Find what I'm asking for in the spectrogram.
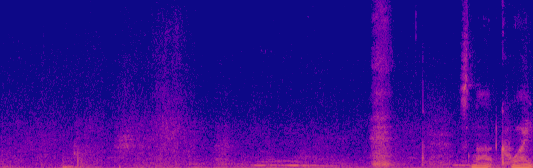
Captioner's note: footsteps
